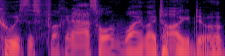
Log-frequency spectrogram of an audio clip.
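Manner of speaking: put-on, fed-up, irritated grumble, losing patience. Retelling an interview bit, imitating an annoyed Buzz Aldrin. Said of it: "progressively more pissed off".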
